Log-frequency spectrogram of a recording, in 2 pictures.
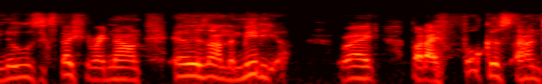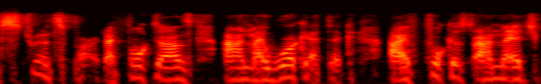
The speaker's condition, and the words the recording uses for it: Stuttering. I do stutter at times because I'm a damn genius.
